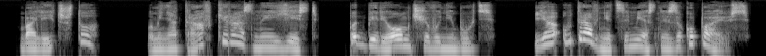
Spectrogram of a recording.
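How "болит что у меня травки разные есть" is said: ordinary delivery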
